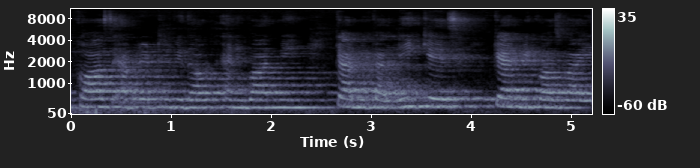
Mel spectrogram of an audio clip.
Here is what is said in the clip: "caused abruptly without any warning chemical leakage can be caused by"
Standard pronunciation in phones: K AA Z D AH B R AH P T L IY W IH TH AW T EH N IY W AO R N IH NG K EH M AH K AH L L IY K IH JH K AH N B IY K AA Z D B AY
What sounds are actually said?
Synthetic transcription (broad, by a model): K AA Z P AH R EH T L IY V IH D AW T EH N IY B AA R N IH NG K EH M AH K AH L L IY K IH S K AH N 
